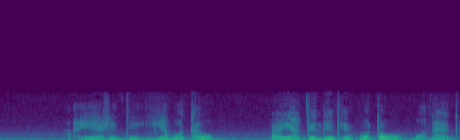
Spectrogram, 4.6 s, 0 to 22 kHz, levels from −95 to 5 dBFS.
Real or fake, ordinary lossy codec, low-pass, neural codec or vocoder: real; none; none; none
